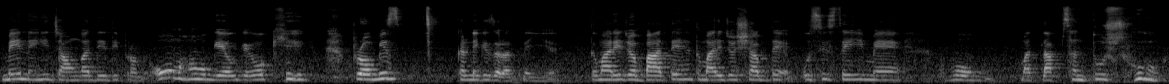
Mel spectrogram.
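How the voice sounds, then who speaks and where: A woman's voice: medium pitch, steady tone, moderate pace, slight background noise. A woman hosting a live stream, chatting casually and reading out viewer messages with frequent exclamations. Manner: reads out viewer messages and super chats, often exclaims. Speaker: livestream host.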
